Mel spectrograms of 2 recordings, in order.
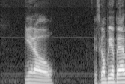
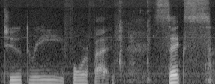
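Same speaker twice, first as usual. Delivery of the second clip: quiet muttered counting; counting under breath; 3 semitones lower, 23 dB quieter, much slower than usual. Real, not acted. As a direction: count softly to yourself. Counting games quietly to himself.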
